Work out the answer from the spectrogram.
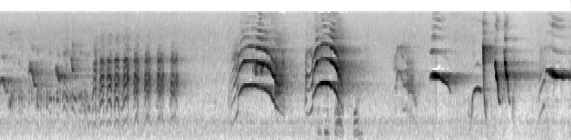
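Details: Superb lyrebird in the wild imitating varied sounds: a fast chattering run of repeated notes, then two loud arched whistles that rise and fall, then sharp slurred whistles and a final held note.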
